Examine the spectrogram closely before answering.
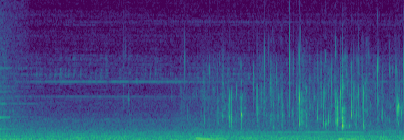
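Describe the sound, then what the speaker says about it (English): In a video game, wax pours from a pot in a soft liquid stream that gains small bubbling, trickling detail partway through, over a low ambient hum. "we need to pour the wax from the pot."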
